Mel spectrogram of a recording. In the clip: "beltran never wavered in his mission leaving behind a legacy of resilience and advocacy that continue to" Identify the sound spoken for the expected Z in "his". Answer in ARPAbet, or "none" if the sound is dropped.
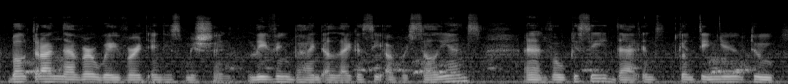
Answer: S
